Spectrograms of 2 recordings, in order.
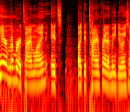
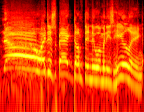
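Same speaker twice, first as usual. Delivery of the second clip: higher, louder, slow frustrated yell; frustrated shout; 6 semitones higher, 4 dB louder, slower than usual. Real, not acted. Gamer yelling at a healing boss, frustrated shout. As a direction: yell it out as the enemy keeps healing.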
